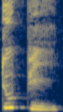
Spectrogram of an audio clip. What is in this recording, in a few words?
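"toupie", French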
